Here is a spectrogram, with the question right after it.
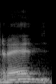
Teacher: र जो र का उच्चारण करते हैं तो जीवा क्या होती है? कंपन करती है। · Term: प्रकंपित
